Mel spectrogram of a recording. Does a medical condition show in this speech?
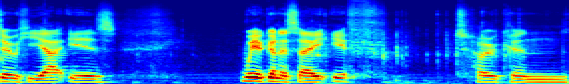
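No.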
